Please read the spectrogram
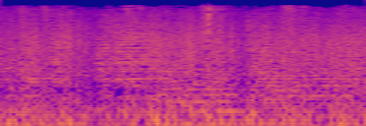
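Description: Background music with a heavy, deep bass running steadily.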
